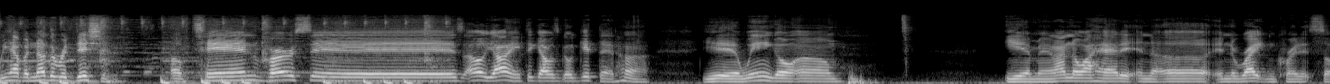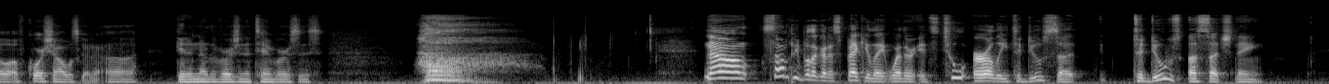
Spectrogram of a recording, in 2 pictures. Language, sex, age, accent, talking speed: English, male, 20-39, American, 150 wpm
